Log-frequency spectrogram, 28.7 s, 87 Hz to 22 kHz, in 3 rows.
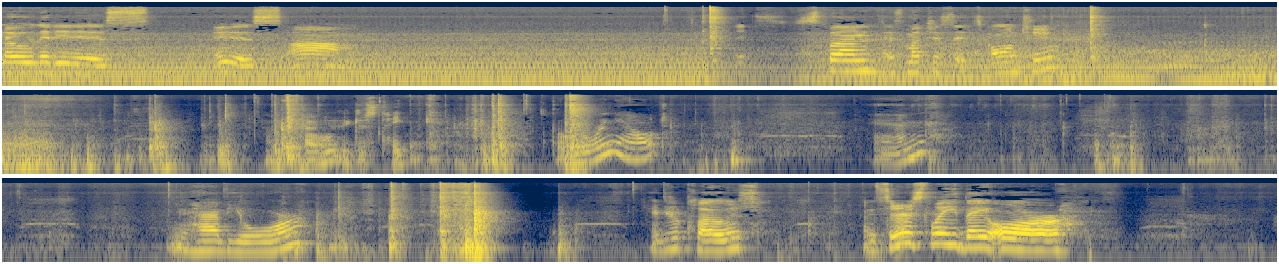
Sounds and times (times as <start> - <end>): Speech: 0.0 - 2.8, 5.5 - 8.1, 11.6 - 12.9, 13.7 - 14.6, 16.1 - 16.7, 20.4 - 21.5, 24.0 - 24.9, 25.6 - 27.3.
